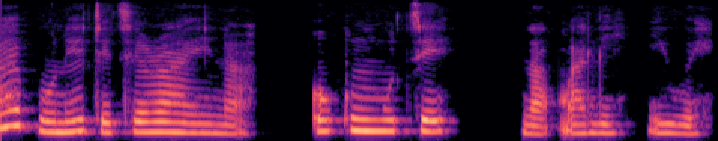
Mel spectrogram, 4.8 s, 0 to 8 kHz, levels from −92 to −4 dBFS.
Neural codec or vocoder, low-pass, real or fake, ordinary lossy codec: none; none; real; none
